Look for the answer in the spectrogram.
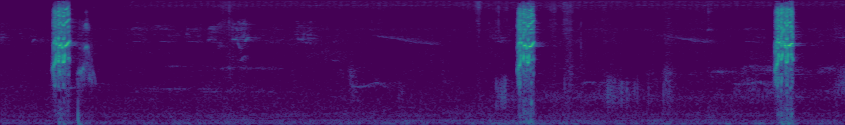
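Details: Green-cheeked conure eating banana leaves, uttering single sharp screechy squawks spaced several seconds apart, three in all, with near silence between them.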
